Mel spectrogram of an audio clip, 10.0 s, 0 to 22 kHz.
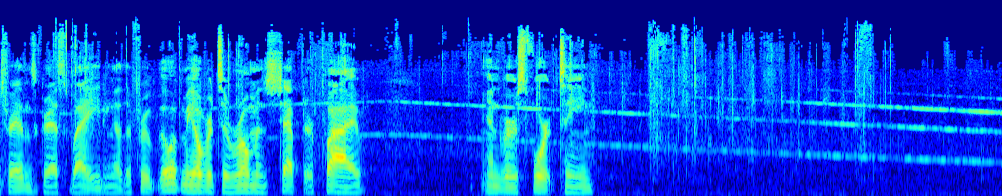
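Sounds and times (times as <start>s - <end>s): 
speech: 0.0s - 3.7s, 4.8s - 6.0s
emergency vehicle sirens wailing outside: 0.0s - 10.0s.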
